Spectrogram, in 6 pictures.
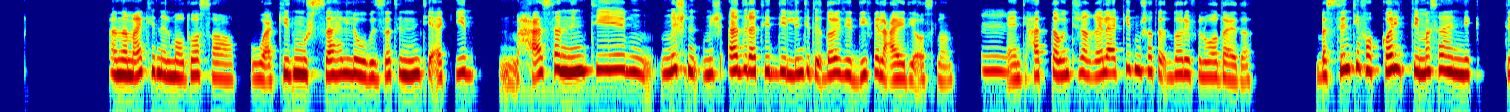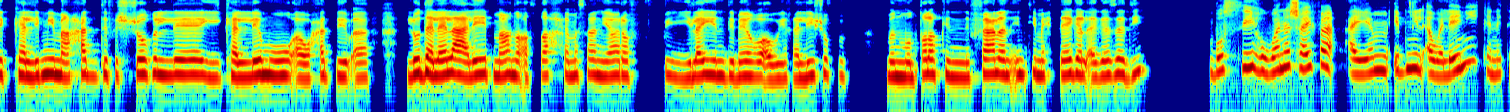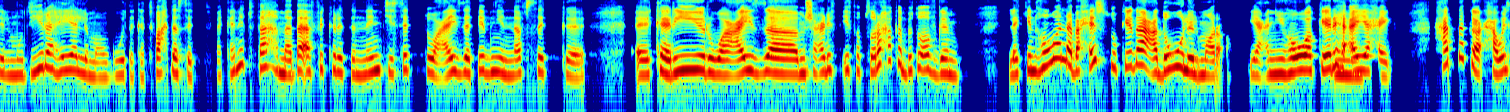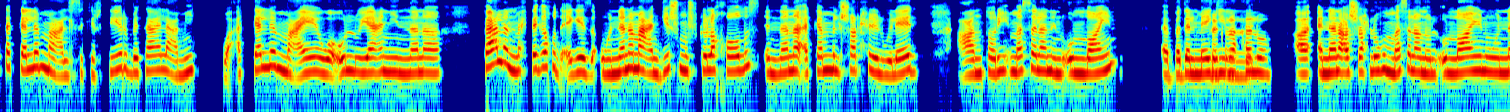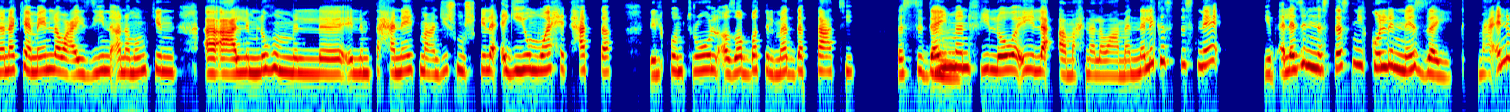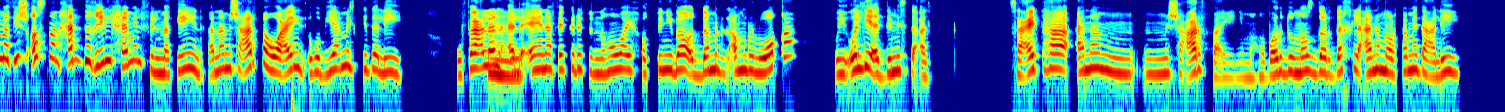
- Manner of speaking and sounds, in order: tapping; in English: "career"; in English: "الأونلاين"; in English: "الأونلاين"
- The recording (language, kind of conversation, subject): Arabic, advice, إزاي أطلب راحة للتعافي من غير ما مديري يفتكر إن ده ضعف؟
